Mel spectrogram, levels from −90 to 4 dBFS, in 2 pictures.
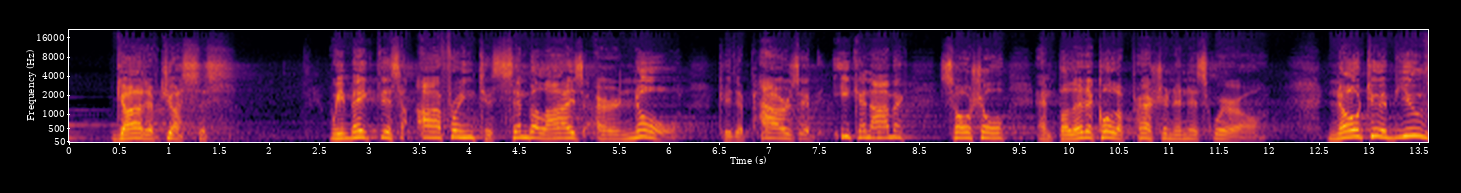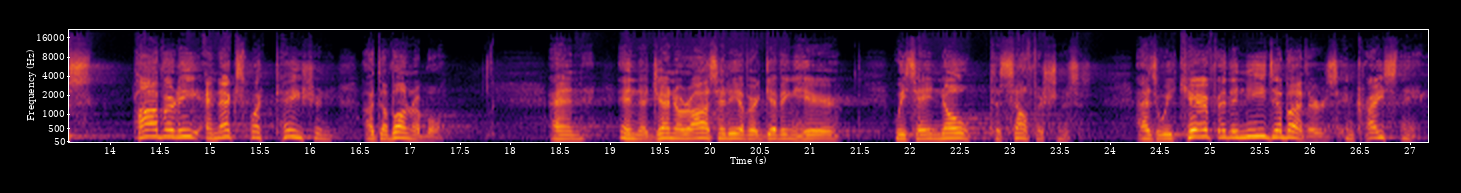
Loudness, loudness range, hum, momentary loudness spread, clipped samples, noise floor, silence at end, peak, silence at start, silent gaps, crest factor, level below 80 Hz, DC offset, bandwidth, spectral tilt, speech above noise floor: -22 LUFS; 4 LU; none; 14 LU; under 0.1%; -60 dBFS; 0.05 s; 0 dBFS; 0 s; none; 22 dB; -80 dBFS; under 0.1%; over 20 kHz; -4 dB/octave; 37 dB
